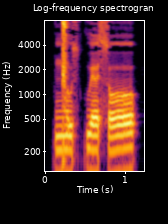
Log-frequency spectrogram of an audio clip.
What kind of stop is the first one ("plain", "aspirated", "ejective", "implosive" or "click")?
click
